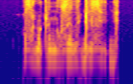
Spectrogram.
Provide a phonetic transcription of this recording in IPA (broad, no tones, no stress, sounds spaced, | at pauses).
zˤ ɛ̤ ɳ o ʈ ɘ n o̤ z ɛ ð i̤ ɖ i z i̤ ɡ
